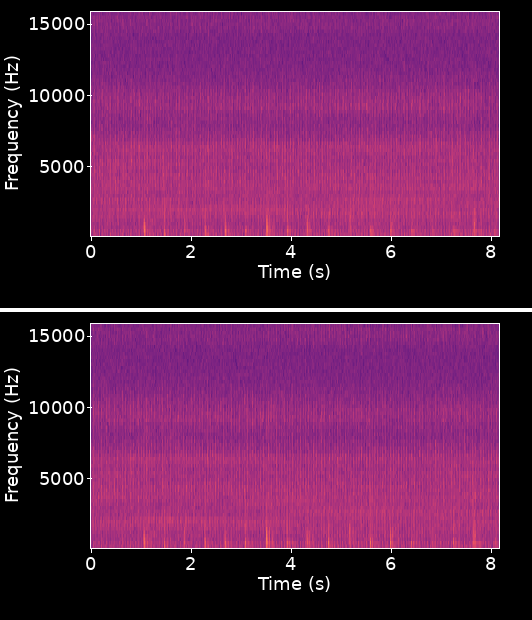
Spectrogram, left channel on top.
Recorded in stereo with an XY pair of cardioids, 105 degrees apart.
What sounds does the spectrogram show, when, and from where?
1.0 s running footsteps: 20° right, 5.5 m; by 8.1 s 60° right, 12.5 m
